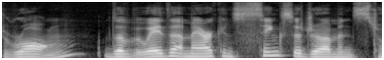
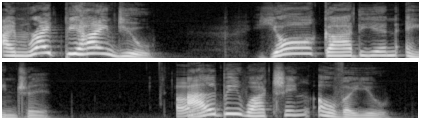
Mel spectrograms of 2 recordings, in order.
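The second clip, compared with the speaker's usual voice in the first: canned, automated video game character voice, swooping; 5 semitones higher, 4 dB louder than usual. Role-playing game voice lines while the other speaker plays the player, automated game voice. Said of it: "You actually do sound like you're automated".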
